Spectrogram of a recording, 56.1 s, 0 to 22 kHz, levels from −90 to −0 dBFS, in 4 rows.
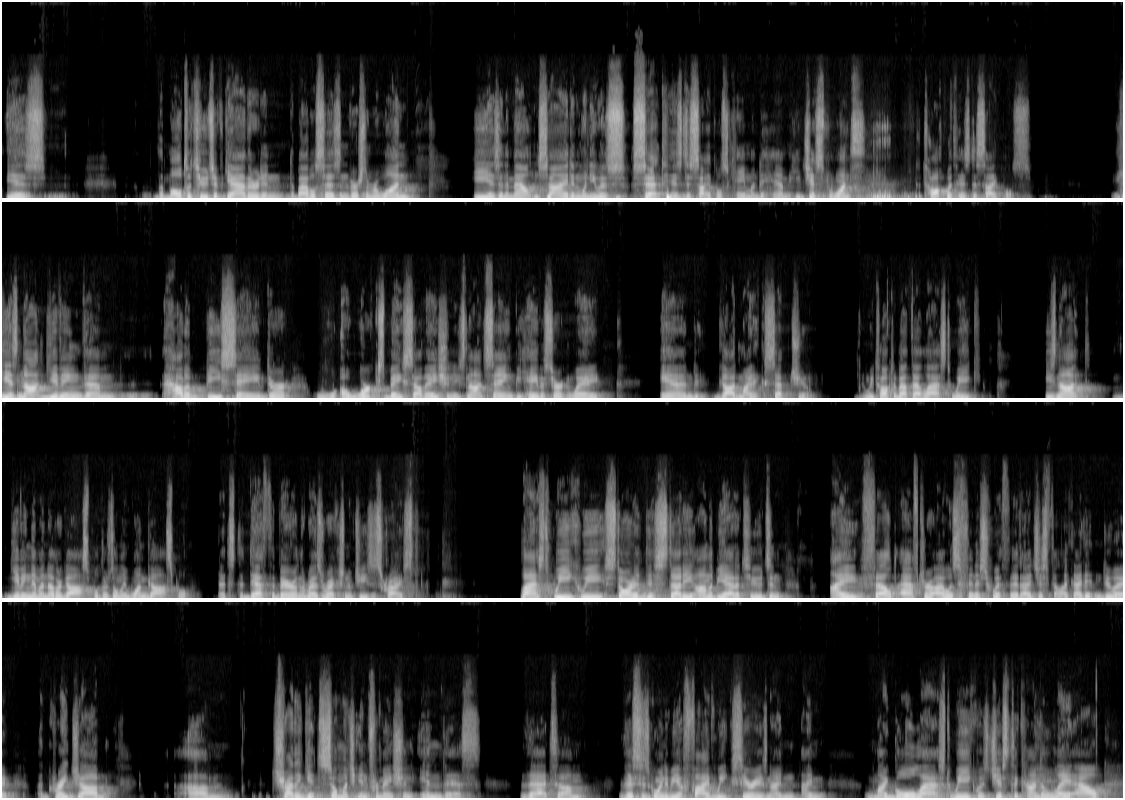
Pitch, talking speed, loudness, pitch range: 115 Hz, 165 wpm, -23 LUFS, 105-125 Hz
